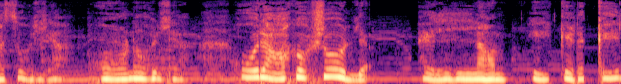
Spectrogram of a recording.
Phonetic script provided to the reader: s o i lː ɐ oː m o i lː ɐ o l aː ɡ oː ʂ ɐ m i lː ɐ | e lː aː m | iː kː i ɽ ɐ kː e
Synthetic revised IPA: s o i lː ɐ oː ɳ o i lː ɐ o ɾ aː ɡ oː ʂ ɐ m i lː ɐ | e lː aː m | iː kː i ɽ ɐ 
